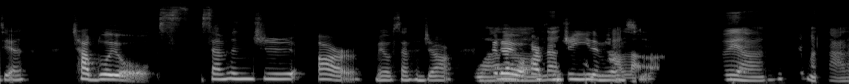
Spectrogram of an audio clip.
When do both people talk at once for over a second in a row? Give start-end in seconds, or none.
4.9-6.4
